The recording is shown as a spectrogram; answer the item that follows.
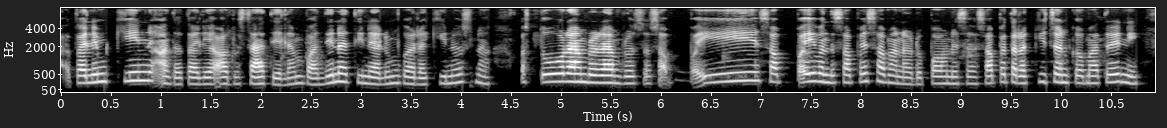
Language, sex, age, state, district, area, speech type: Nepali, female, 45-60, West Bengal, Kalimpong, rural, spontaneous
